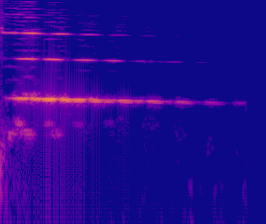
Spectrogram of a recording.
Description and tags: down-bell
an altered bell sound from my music piece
